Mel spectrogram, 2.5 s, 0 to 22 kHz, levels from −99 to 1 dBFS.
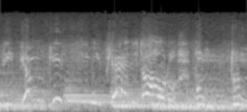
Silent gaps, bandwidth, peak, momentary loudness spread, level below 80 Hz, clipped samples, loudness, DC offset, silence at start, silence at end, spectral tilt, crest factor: none; 13 kHz; 0 dBFS; 5 LU; -42 dBFS; under 0.1%; -12 LUFS; under 0.1%; 0 s; 0 s; -7 dB/octave; 12 dB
